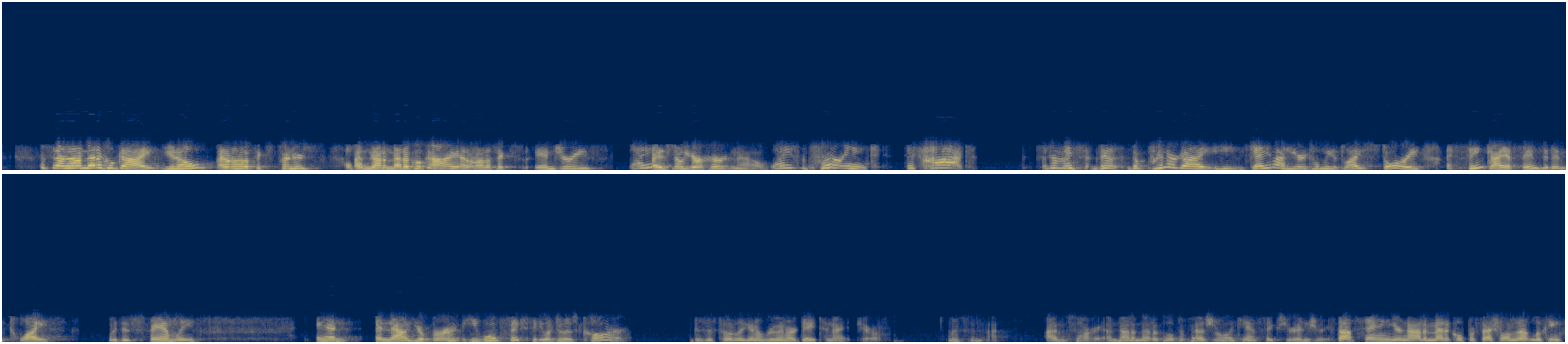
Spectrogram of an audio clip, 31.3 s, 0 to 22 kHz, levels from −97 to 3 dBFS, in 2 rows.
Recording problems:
phone-call audio; poor line

